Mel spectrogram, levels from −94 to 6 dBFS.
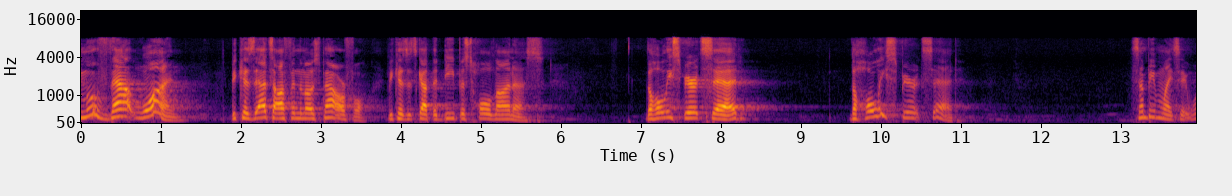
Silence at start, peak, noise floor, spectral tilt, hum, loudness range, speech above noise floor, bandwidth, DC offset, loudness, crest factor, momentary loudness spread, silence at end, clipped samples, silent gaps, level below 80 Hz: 0 s; -2 dBFS; -70 dBFS; -3.5 dB/octave; none; 10 LU; 48 dB; 8.6 kHz; under 0.1%; -22 LUFS; 22 dB; 19 LU; 0 s; under 0.1%; none; -64 dBFS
